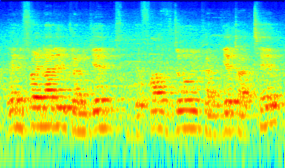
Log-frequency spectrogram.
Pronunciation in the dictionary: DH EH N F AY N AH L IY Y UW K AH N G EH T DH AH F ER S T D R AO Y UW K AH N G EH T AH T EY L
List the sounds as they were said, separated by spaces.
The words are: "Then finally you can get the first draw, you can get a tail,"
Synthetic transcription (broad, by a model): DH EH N F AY N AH L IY Y UW K AH N G EH T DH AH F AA T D AO Y UW K AH N G EH T AH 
